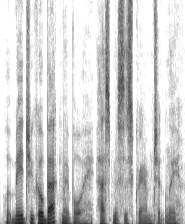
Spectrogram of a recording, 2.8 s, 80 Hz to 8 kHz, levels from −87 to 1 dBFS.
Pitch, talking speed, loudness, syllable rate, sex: 95 Hz, 235 wpm, -19 LUFS, 5.4 syllables/s, male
